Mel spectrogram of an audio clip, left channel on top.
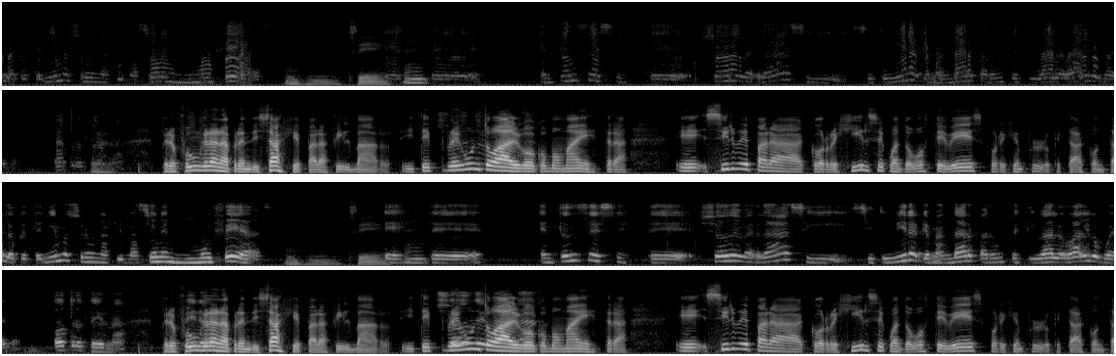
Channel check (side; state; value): both; normal; correlation 0.84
